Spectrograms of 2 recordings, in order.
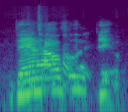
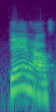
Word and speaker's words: Danhausen: Danhausen. Danhausen.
